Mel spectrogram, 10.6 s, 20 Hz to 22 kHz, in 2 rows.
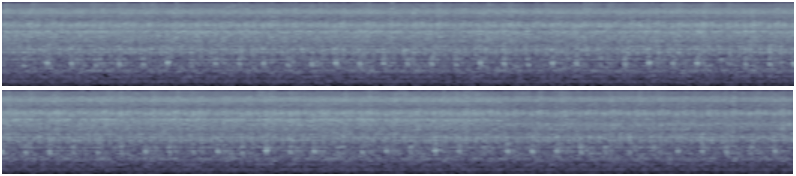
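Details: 2007 Chevrolet Avalanche V8 at about 86,000 miles, steady idle with a light, fairly regular tapping around two per second; owner asks whether it is knock or piston slap, unresolved after four dealer visits.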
